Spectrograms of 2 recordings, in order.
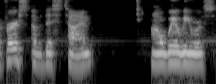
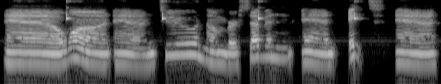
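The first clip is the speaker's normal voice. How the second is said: drawn-out, measured count-off; steady musician's count-in, very slow; much slower than usual. Shown as a demonstration. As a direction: stretch each count to set the tempo. Slow count-in before exercise.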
